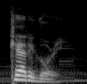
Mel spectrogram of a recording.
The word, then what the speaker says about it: category: in the third syllable the letter t takes a d sound as in delta while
